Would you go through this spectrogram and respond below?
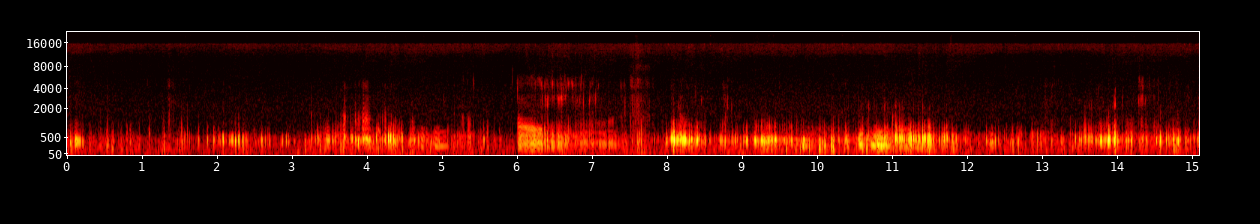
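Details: Stomach growling: long, low gurgling and rumbling from the abdomen, rising and falling in waves; ordinary bowel sounds (borborygmi).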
